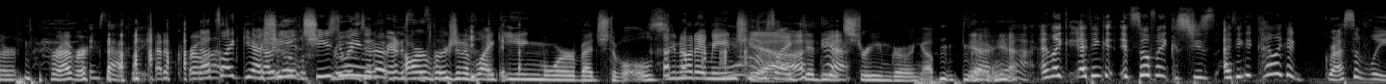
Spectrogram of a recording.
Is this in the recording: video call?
no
